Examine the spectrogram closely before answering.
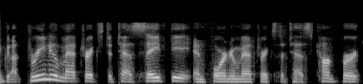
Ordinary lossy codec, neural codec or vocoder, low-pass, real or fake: AAC, 32 kbps; codec, 16 kHz, 2 kbps, X-Codec, HuBERT features, trained on LibriSpeech; 7.2 kHz; fake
